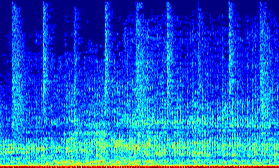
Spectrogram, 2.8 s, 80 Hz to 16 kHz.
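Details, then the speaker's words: BMW 335i (E92) on stock map after misfire codes were cleared, all injectors plugged in; smooth, even idle with steady low hum and no stumble, sounds normal; faulty coil packs suspected as the earlier misfire cause. "sounds normal I made sure all the injectors are plugged in"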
